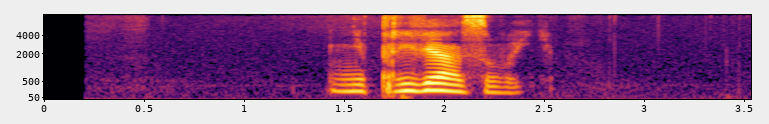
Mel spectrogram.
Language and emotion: Russian, angry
